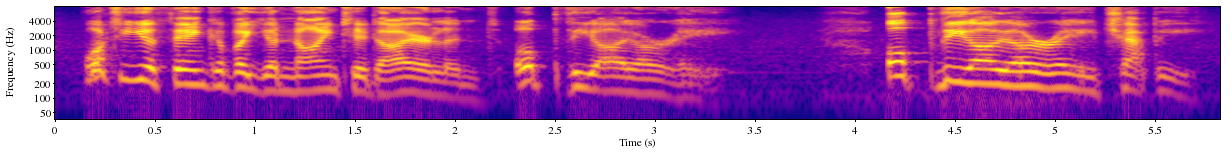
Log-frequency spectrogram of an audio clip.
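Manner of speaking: put-on high-pitched, rousing Irish accent. Streamer voicing a chat question on united Ireland, mock Irish accent. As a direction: do a loud, high Irish rebel cheer.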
